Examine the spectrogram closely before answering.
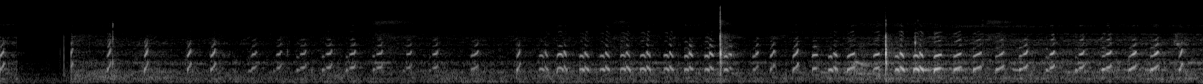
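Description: Barred buttonquail calls: a long series of short, sharply rising notes repeating several times a second, becoming denser and louder in the second half, after a brief dropout right at the start.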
